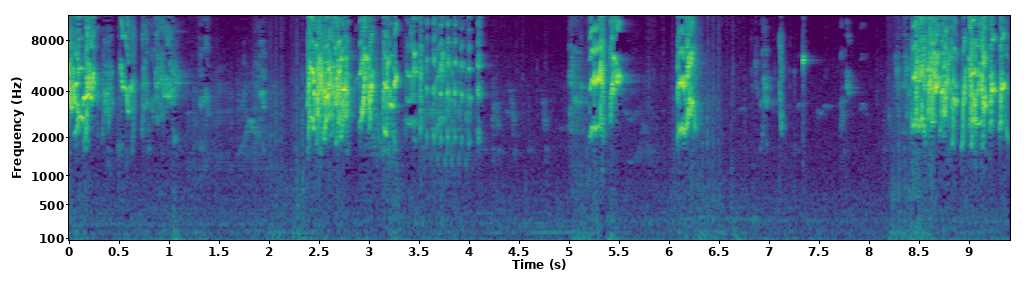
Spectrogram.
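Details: Captive Fischer's lovebird chick, about 15 days old, uttering clusters of shrill, rasping chirps, with short sharp squeaks between the louder buzzy bursts.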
